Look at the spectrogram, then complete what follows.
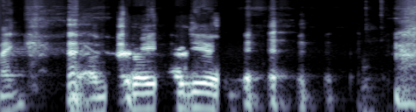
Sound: laughter

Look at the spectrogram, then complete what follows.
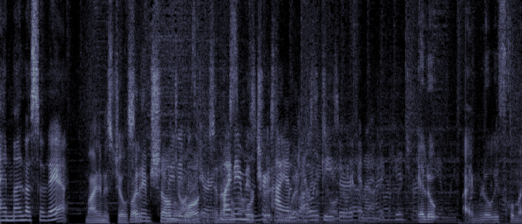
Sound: A murmur of people talking

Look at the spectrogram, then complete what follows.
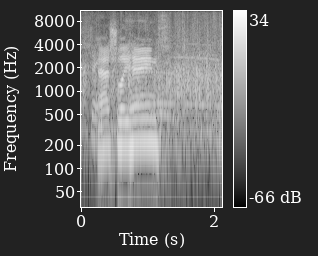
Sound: audience applauds and cheers

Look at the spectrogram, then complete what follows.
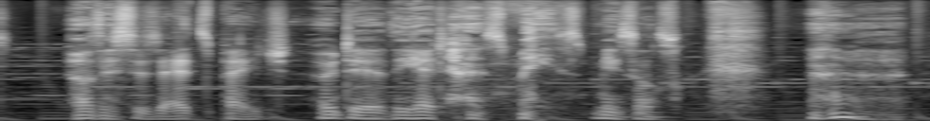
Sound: laughs

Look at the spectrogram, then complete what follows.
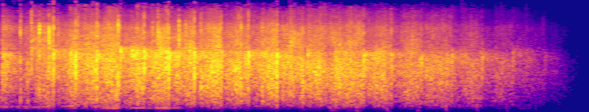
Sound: audience applauding

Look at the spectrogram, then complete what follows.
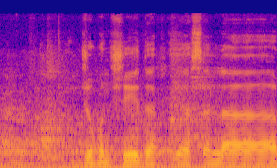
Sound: Arabic

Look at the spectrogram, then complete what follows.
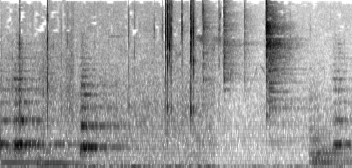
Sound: crack

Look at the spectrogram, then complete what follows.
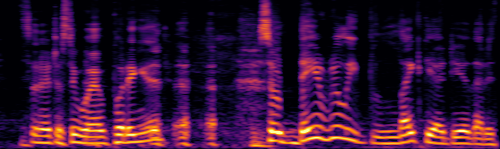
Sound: laughs

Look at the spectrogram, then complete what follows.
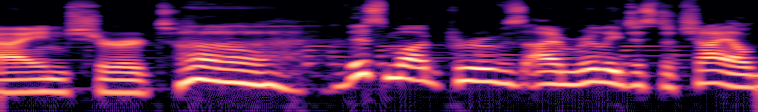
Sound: sigh

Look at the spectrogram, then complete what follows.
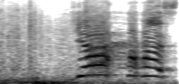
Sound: cannon firing

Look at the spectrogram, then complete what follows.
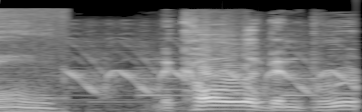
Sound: sirens blaring

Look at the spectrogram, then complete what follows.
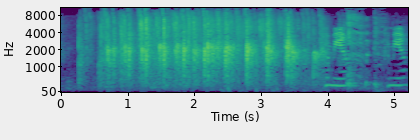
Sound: audience applauds

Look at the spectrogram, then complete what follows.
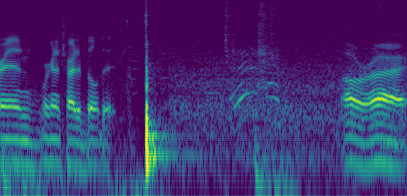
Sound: flame whirring

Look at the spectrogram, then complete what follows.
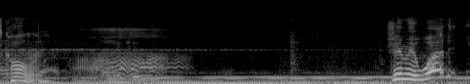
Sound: child groans

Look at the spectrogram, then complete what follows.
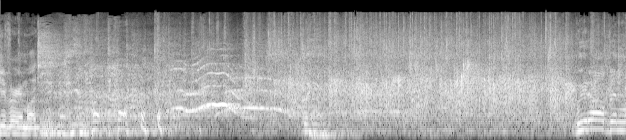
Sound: audience cheering

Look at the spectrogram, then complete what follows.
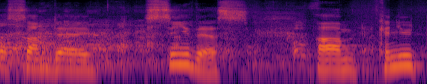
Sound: audience laughing

